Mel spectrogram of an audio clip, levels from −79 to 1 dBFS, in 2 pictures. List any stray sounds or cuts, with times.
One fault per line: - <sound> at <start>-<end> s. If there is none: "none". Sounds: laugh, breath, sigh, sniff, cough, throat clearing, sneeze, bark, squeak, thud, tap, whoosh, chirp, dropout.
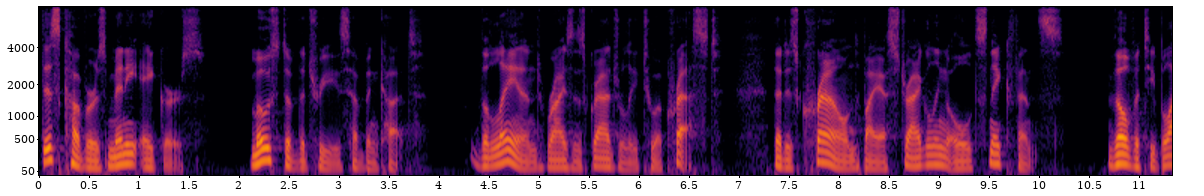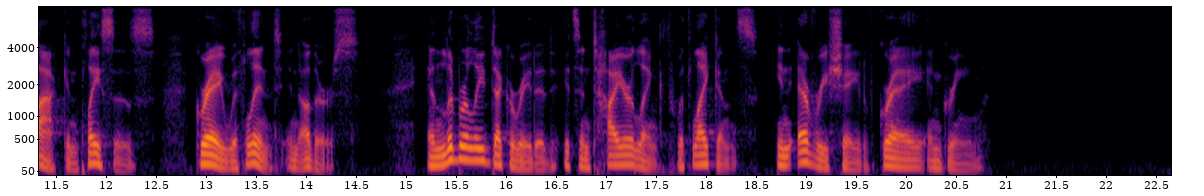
none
